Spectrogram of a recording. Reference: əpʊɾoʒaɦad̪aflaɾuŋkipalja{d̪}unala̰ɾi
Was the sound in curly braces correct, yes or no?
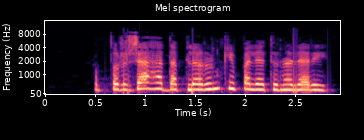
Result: no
